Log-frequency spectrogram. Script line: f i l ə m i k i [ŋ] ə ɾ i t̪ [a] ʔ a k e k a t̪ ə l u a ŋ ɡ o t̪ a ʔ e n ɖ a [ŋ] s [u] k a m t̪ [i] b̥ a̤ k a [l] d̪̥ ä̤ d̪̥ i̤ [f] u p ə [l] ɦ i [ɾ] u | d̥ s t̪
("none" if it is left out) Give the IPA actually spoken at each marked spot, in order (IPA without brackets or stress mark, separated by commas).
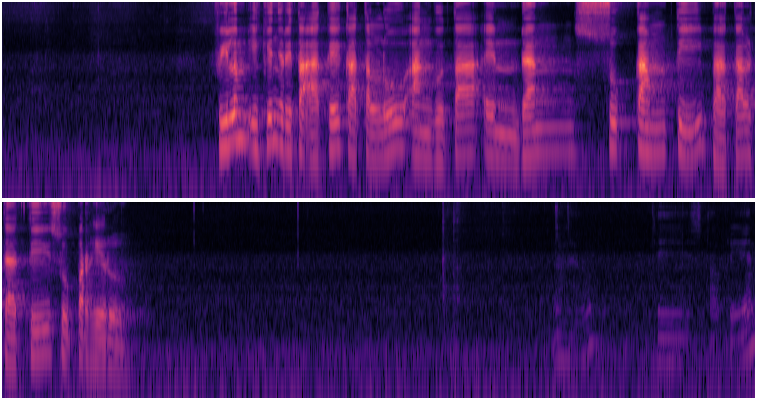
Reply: ɲ, a, ŋ, u, i, l, s, r, ɾ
